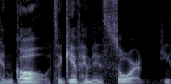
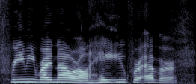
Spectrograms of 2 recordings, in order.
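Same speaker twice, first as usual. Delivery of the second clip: put-on, high, breaking-down ranting voice; 9 semitones higher, 4 dB louder than usual. Retelling a character from a story begging to be let go, acting out ranting and pleading. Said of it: "ranting, pleading".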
